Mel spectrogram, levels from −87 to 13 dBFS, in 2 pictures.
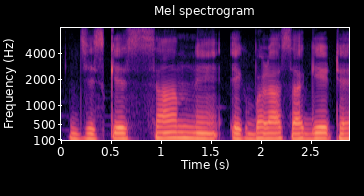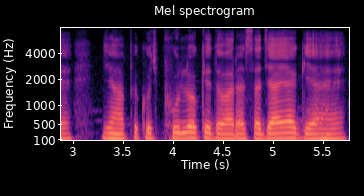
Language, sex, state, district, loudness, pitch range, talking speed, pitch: Hindi, male, Jharkhand, Deoghar, -15 LUFS, 130-140 Hz, 165 wpm, 135 Hz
